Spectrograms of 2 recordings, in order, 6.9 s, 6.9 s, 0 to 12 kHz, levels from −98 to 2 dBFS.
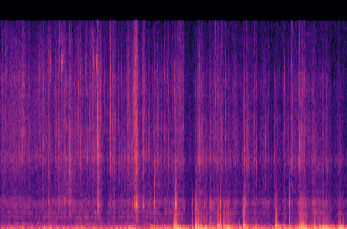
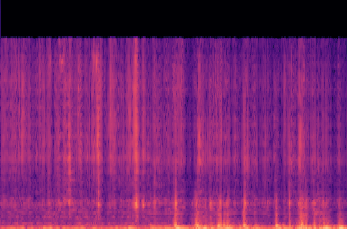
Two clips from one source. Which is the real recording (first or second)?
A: first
